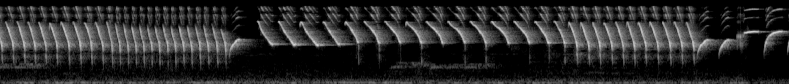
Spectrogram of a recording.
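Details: Loud canary song intended to make other canaries join in long singing: a dense high buzzing trill for two seconds, a brief gap, then a long run of fast descending whistled slurs ending in a few looping notes.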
